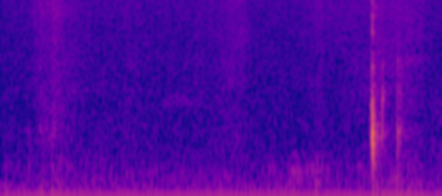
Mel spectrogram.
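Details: Hiccups: a quiet room, then two or three short, abrupt clicking jolts near the end, possibly a dog hiccuping.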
